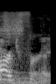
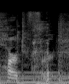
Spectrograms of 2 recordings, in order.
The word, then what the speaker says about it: Hartford: This is a most emailed story from the Hartford Current. Am I saying that correctly? I've never actually. – Yes. Hartford. Okay. It's Hartford. Yes.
